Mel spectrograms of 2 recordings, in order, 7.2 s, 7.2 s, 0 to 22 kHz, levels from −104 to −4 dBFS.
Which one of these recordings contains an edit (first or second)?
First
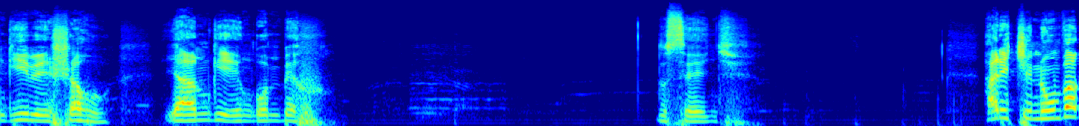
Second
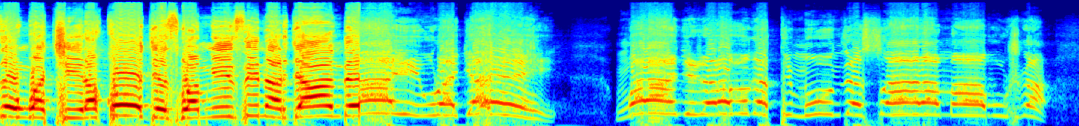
second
